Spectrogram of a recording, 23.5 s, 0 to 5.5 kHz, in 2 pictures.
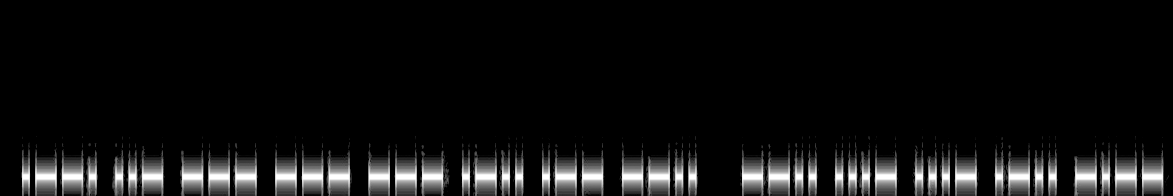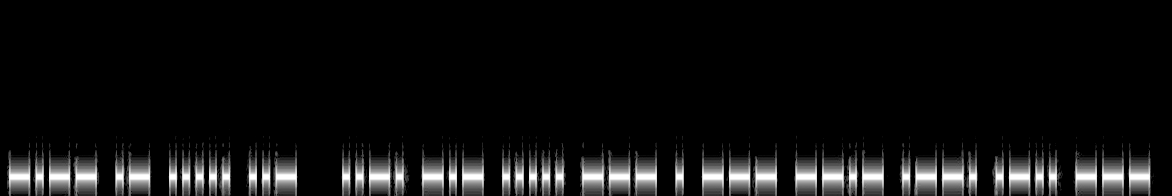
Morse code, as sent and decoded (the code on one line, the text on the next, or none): .--. ..- --- --- --- .-.. .-- --.. / --.. ...- ...- .-.. -.-- -.-- .- ..... ..- / ..-. -.- ..... --- . --- --.- .--. .-.. ---
PUOOOLWZ ZVVLYYA5U FK5OEOQPLO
